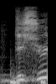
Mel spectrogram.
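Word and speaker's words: です: Qui le prononce en insistant sur le "u" ce qui est une caractéristique des femmes du Nord de Honshu, île de l'archipel d'Hokkaido.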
